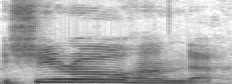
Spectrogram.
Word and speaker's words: Ishiro Honda: Ishiro Honda.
